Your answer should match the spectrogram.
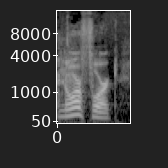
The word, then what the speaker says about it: Norfolk: The first time I ever anchored, it was talking about Norfolk, and I said it that way. But it's pronounced Norfolk.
